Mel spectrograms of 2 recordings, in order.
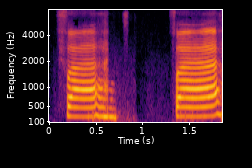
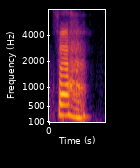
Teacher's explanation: फह फौरन करें, फौरन छोड़े। फा की जबर के साथ जब हा साकिन करना है तो उसको फौरन फा को हा के अंदर छोड़ दें।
